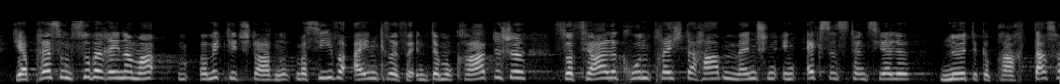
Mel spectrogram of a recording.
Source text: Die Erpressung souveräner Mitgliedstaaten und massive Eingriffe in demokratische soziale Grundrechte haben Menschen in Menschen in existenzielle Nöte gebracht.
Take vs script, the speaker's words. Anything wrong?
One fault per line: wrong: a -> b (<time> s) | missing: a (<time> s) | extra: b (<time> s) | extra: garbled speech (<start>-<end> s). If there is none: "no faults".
missing: Menschen in (7.9 s)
